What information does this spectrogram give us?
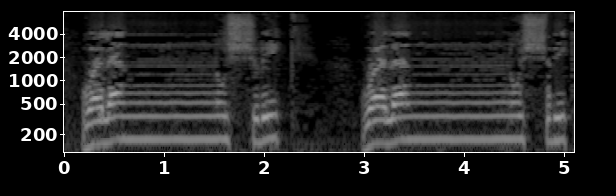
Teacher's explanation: لاحظوا بأن النون الأولى قد صارت مع النون الثانية نونا واحدة مشددة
